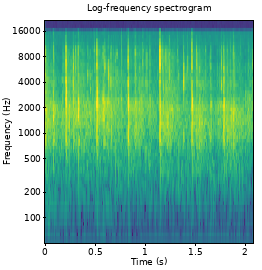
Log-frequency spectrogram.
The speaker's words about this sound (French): Si vous applaudissez tout le monde, on ne va pas tenir les délais.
